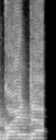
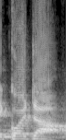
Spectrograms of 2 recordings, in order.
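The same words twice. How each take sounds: First: Higher, pushed call to the crowd; shouted question. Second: Said in the usual way. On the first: Shown as a demonstration. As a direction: shout it to get them shouting back. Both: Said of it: "চিল্লা বলেন".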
